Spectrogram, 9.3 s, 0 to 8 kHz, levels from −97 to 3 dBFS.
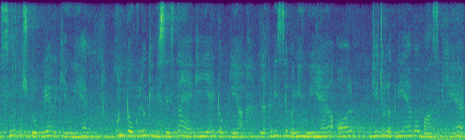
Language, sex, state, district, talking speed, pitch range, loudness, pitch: Hindi, female, Uttarakhand, Tehri Garhwal, 180 wpm, 220-255 Hz, -15 LUFS, 235 Hz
